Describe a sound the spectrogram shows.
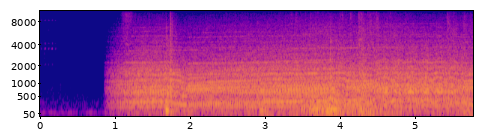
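A sports car engine roars at high revs as the car races along.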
